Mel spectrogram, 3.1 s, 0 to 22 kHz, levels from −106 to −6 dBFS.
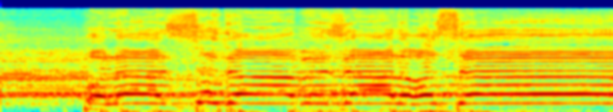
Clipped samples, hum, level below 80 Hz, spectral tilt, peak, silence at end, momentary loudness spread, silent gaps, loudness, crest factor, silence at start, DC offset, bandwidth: under 0.1%; none; -38 dBFS; -1 dB/octave; 0 dBFS; 0 s; 3 LU; none; -12 LUFS; 12 dB; 0 s; under 0.1%; 16.5 kHz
